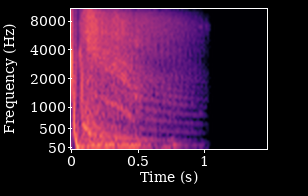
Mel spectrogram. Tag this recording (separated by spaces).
sci-fi weapons lazer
